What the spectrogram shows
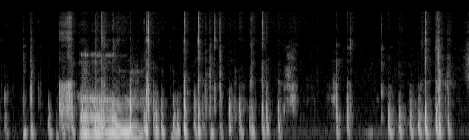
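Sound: computer keyboard typing clicks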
